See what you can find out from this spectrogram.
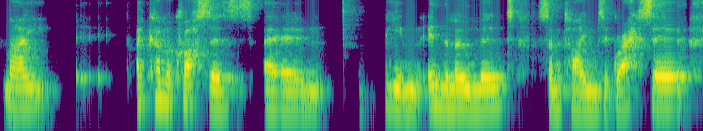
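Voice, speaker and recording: A woman with a deep, gruff voice, a nurse educator giving a recorded online lecture in a forthright, quick manner with frequent ums. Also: fairly even intonation, warm tone. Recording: roomy echo.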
